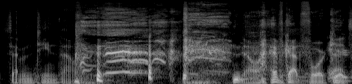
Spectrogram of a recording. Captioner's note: laughs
